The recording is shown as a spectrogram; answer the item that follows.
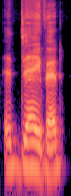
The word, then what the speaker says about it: D4VD: It looks like D4VD. It's David.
